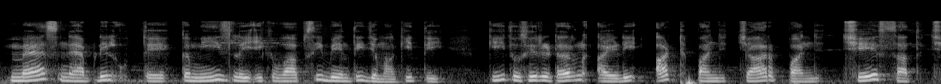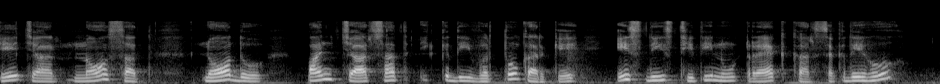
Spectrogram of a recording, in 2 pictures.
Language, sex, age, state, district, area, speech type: Punjabi, male, 30-45, Punjab, Jalandhar, urban, read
